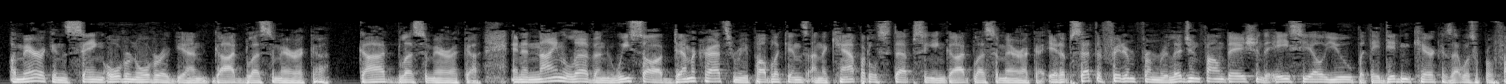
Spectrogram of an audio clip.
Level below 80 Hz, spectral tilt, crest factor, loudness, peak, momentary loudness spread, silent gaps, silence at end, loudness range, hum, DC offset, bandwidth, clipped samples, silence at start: -24 dBFS; -6 dB/octave; 10 dB; -12 LUFS; 0 dBFS; 3 LU; none; 0 s; 1 LU; none; under 0.1%; 8 kHz; under 0.1%; 0.1 s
